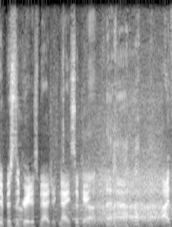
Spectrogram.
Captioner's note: laughter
